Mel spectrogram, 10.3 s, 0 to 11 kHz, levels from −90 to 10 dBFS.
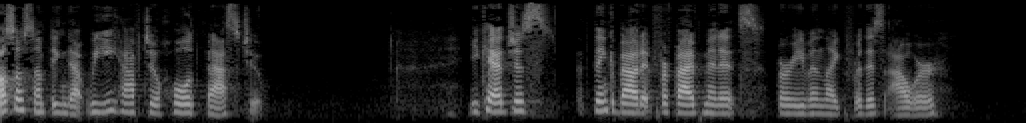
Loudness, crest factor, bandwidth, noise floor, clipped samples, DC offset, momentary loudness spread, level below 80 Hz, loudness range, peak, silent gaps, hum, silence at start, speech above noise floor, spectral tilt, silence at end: -30 LUFS; 26 dB; 11 kHz; -85 dBFS; under 0.1%; under 0.1%; 16 LU; -86 dBFS; 8 LU; -8 dBFS; none; none; 0 s; 55 dB; -2.5 dB/octave; 0.9 s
